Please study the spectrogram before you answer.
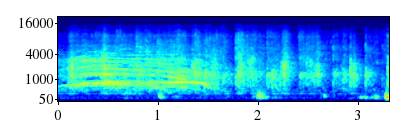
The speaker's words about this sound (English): Boston Calling, how is everybody doing? All right. Another round of applause for ….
